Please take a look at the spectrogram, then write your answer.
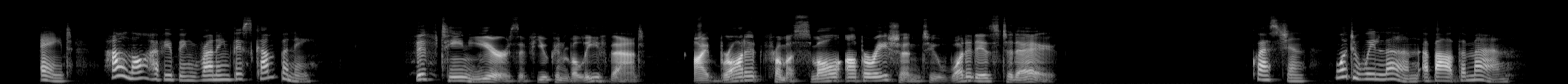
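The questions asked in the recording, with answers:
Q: What do we learn about the man?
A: He has built up the company over 15 years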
